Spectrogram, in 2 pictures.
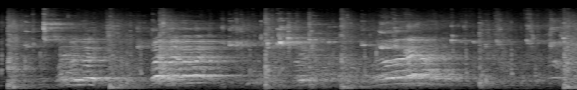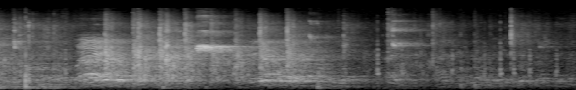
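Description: A volleyball rally: the ball is struck and slapped several times, with players shouting calls to each other, echoing in a large sports hall.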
